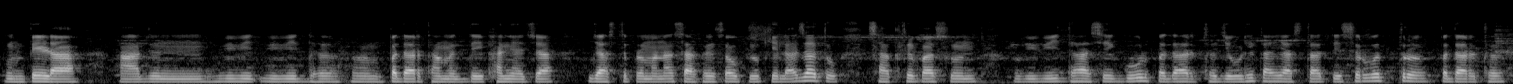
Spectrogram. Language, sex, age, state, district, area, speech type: Marathi, male, 18-30, Maharashtra, Osmanabad, rural, spontaneous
